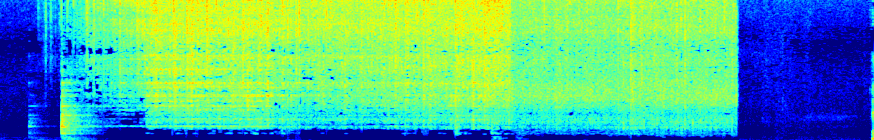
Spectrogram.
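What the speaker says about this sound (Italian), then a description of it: "E continuo la cottura di tutte le altre zucchine." Zucchini slices cook in an oiled pan, giving a loud, steady sizzle that starts abruptly, holds for about seven seconds and then cuts off.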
